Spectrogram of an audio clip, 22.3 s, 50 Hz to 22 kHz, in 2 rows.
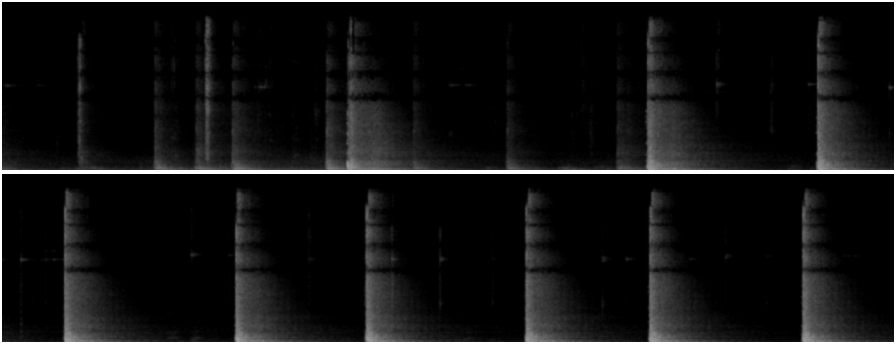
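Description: Colt Defender compact 1911 pistol firing a mag of ammunition, about ten sharp, loud shots at a steady pace of roughly one every two seconds, after earlier irregular clatter and bangs.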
